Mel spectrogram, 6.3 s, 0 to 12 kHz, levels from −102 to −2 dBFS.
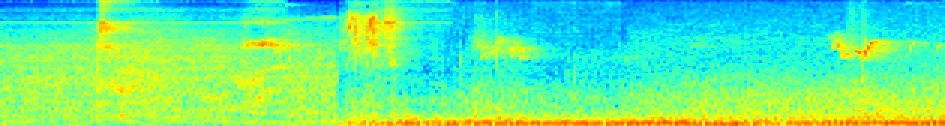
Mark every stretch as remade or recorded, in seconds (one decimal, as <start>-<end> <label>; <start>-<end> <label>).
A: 0.0-1.9 remade; 1.9-2.5 recorded; 2.5-3.0 remade; 3.0-6.3 recorded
